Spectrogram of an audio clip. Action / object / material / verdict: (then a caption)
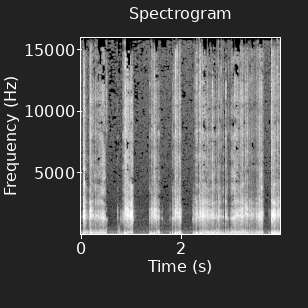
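scrape / small paper cup / paper / none. Fingertips scratch and tap the thin walls of small, empty white mini paper cups, one held in each hand with the open end toward the mic. Short bursts of dry, papery scraping with a hollow midrange resonance and soft low thumps are broken up by brief silences, then run into a longer continuous stretch of scratching.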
